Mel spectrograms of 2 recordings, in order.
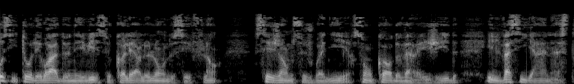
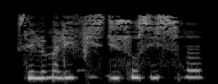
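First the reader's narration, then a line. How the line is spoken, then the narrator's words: Dismayed voice. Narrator (French): dit Hermione d'une voix navrée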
